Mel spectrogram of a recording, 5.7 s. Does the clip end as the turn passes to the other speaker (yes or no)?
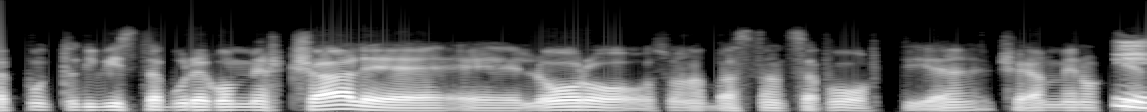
yes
